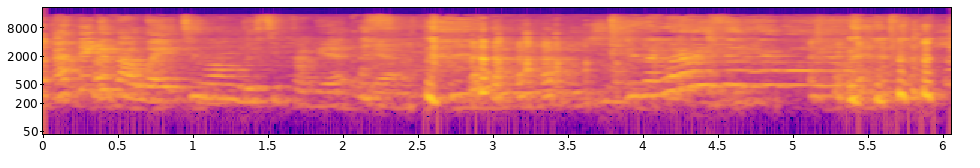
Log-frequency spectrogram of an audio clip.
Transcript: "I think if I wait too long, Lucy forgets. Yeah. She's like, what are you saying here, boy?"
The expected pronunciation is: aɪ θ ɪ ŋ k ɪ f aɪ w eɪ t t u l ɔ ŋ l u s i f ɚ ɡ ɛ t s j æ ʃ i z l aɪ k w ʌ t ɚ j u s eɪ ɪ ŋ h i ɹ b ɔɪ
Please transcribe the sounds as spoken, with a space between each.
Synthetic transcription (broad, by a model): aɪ θ ɪ ŋ k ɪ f aɪ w eɪ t t u l ɔ ŋ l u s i f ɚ ɡ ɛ t j æ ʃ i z l aɪ k w ʌ t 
